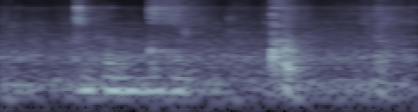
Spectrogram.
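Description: A spoon clinking against a bowl: three short, sharp clinks.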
